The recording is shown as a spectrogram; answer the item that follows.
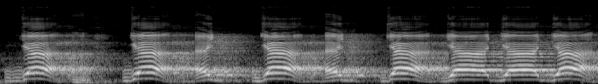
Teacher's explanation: hentikan nafas dan suara pada makhrjnya jahr dan syiddah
